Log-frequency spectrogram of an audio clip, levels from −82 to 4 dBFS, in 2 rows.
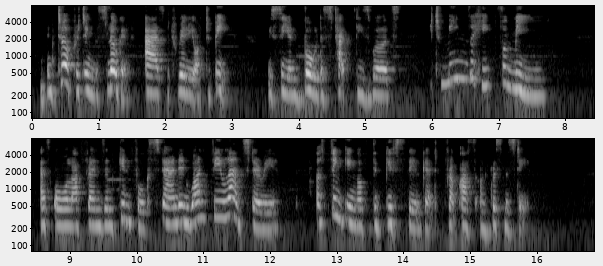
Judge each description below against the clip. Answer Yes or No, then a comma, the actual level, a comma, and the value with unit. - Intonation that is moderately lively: Yes, average, 4.4 semitones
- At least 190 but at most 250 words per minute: No, average, 165 wpm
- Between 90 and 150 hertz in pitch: No, high, 235 Hz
